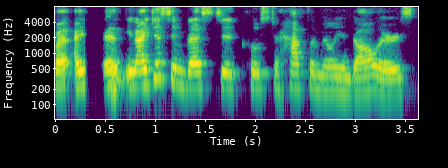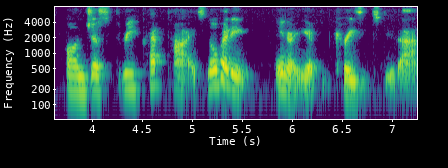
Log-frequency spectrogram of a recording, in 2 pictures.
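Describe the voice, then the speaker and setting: This woman talks at a fairly quick pace with a medium pitch and lively intonation. She has a plain, everyday voice. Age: 60s. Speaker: skincare company founder. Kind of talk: casual chat.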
